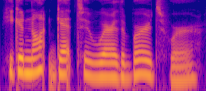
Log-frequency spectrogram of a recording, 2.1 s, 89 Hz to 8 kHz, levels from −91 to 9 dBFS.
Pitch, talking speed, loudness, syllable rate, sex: 190 Hz, 260 wpm, -19 LUFS, 5.7 syllables/s, female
